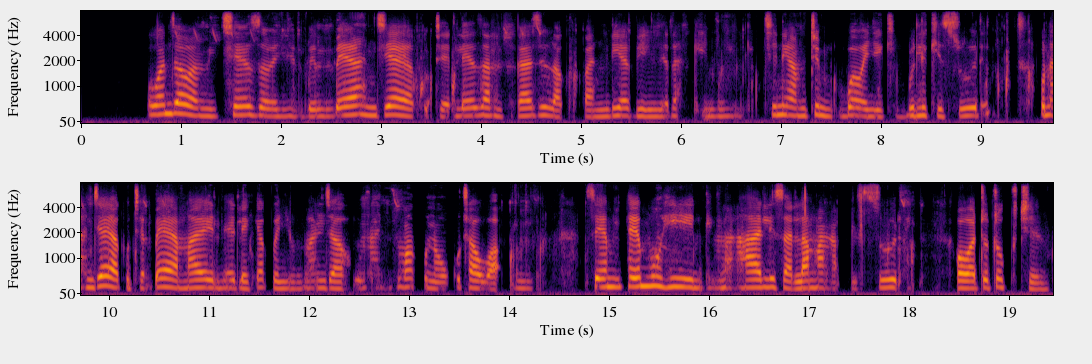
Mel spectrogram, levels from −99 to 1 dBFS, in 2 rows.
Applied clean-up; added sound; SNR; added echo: neural diffusion model UNIVERSE++.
